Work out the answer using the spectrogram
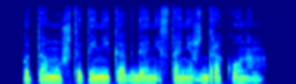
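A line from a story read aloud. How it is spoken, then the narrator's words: Icy declaration. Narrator (Russian): заявил он ледяным голосом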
